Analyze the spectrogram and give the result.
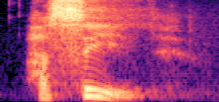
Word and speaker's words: chesed: Interesting, the Hebrew word for kindness is the word hased. And this word is spelled C-H-E-S-E-D. The C is silent, hased.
